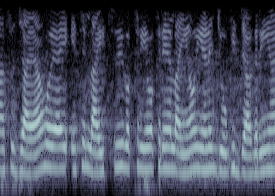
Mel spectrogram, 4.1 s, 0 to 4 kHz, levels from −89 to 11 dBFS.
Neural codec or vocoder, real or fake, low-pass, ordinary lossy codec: none; real; 3.6 kHz; none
